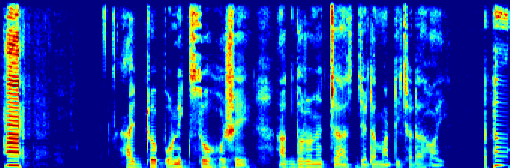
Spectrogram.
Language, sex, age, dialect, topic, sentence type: Bengali, male, 18-24, Rajbangshi, agriculture, statement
